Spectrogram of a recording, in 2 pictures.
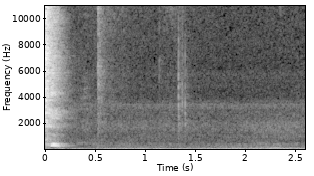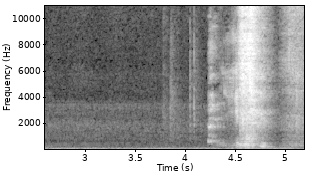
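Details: Pepper-triggered sneezing with runny nose in a model: tail of one sneeze, quiet pause, then sharp inhale and loud explosive sneeze. Finding: sneezing.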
